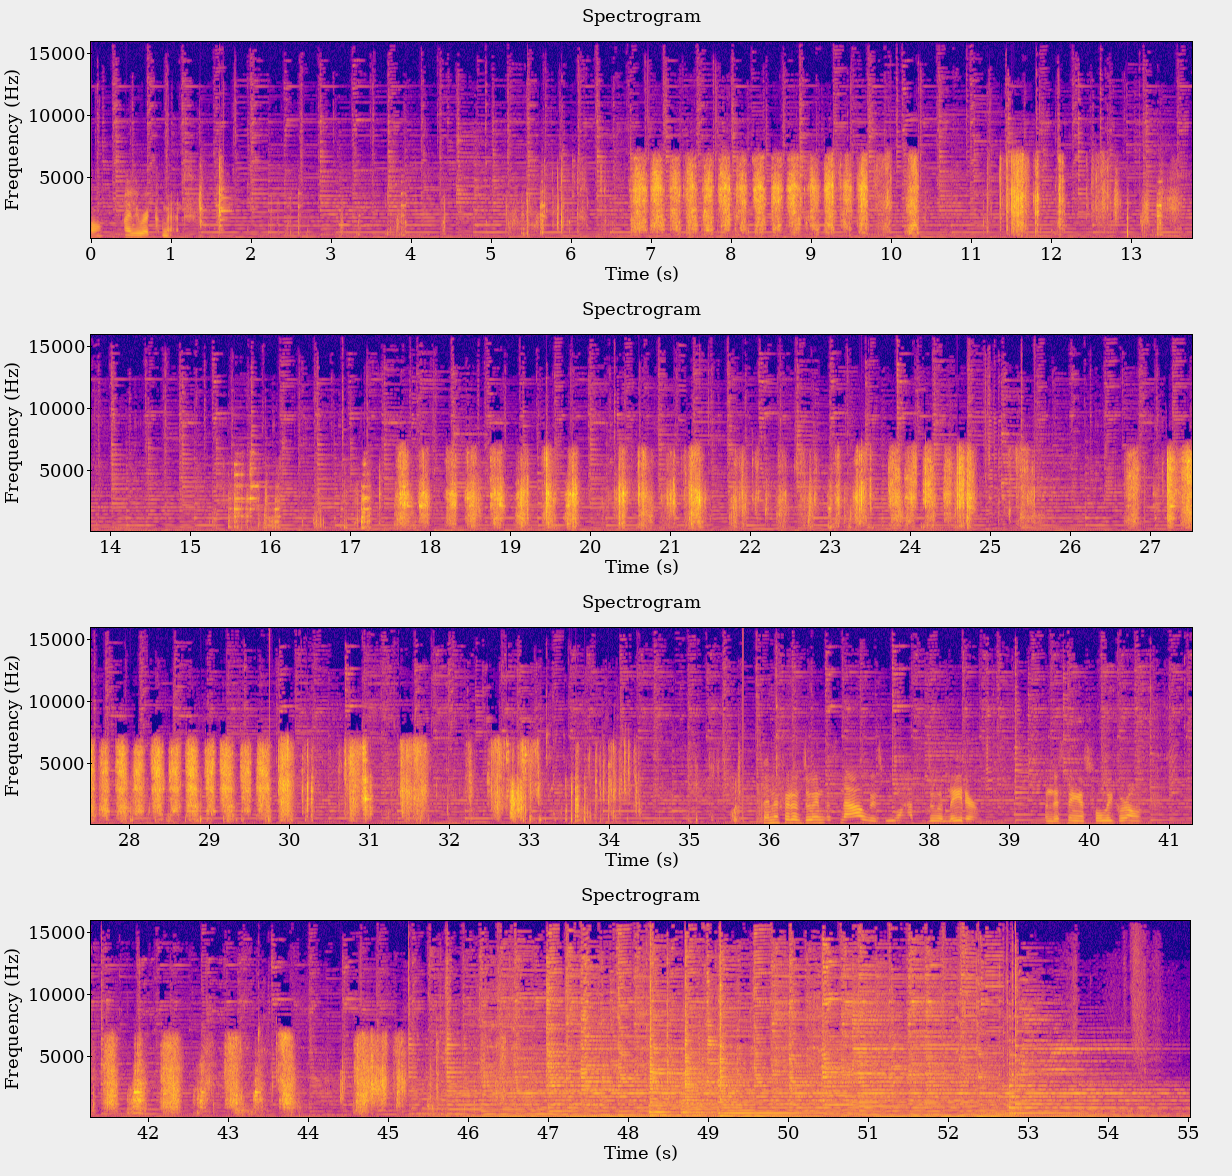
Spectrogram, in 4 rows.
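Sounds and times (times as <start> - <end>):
background music: 0.0 - 55.0
hand saw cutting branch: 5.2 - 10.4, 11.2 - 13.7, 15.5 - 25.7, 26.7 - 35.7, 41.3 - 46.6.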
